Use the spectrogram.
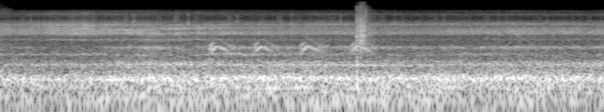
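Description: Four short crow caws from the character Crow in the game Dreamfall, spaced roughly evenly, heard over a steady low wind-like ambient bed.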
